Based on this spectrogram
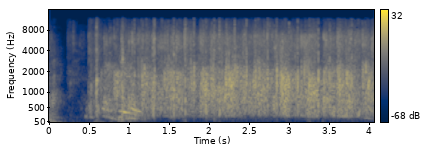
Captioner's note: applause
